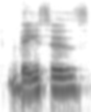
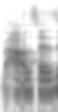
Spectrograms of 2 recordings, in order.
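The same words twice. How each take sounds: First: "vases" with a long a, soft s, said softer; vases as VAY-siz. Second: "vases" with an ah vowel and z sounds; vases as VAH-ziz. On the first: Host resuming her story after the debate, "vases" as VAY-siz. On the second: Host giving both versions in her story, "vases" as VAH-ziz. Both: Shown as a demonstration. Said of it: "this is not a grammar lesson".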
